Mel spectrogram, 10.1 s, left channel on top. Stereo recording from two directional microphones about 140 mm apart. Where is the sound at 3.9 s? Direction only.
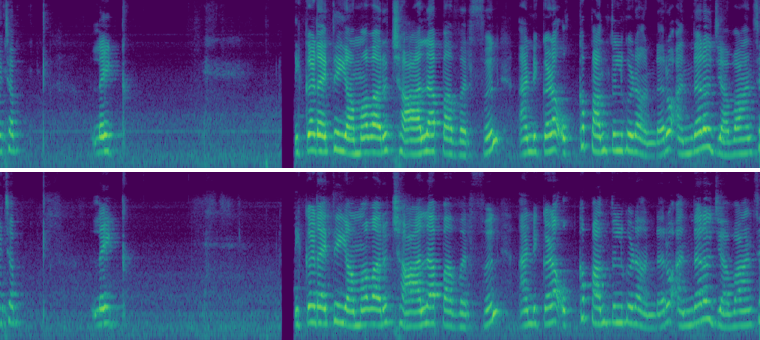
50° left (ahead or behind).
